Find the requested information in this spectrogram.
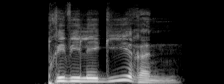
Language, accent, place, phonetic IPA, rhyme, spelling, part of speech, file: German, Germany, Berlin, [pʁivileˈɡiːʁən], -iːʁən, privilegieren, verb, De-privilegieren.ogg
- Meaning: to privilege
